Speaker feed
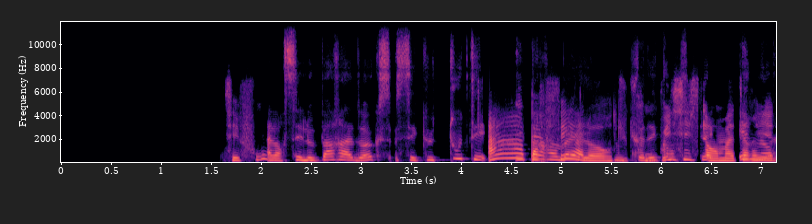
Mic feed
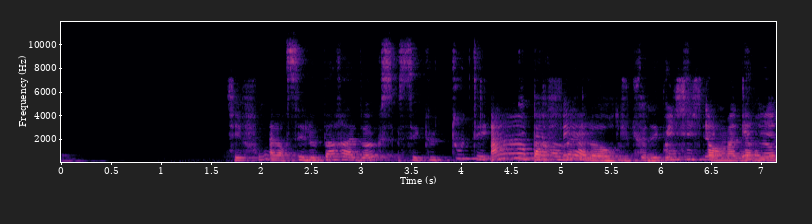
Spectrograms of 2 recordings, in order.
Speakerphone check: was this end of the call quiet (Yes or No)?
Yes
